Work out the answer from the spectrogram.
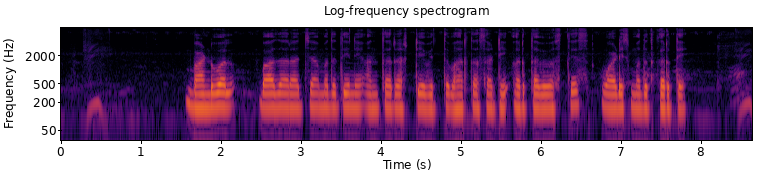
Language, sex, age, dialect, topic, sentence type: Marathi, male, 18-24, Northern Konkan, banking, statement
